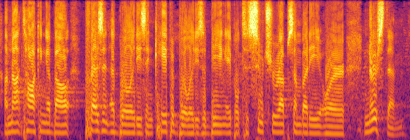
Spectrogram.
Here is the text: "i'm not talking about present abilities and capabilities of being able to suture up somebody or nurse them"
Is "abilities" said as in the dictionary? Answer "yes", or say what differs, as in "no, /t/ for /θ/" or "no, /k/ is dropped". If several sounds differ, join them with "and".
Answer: yes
